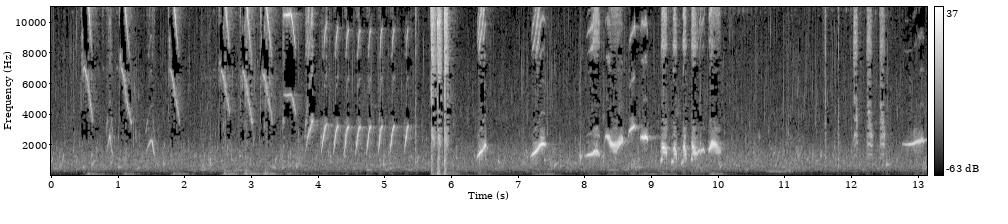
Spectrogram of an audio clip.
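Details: Captive-bird training audio of white-rumped shama song: high thin downslurred notes, a fast trill of repeated chips, a loud sharp crack, then mixed warbled phrases and a rising whistle.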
